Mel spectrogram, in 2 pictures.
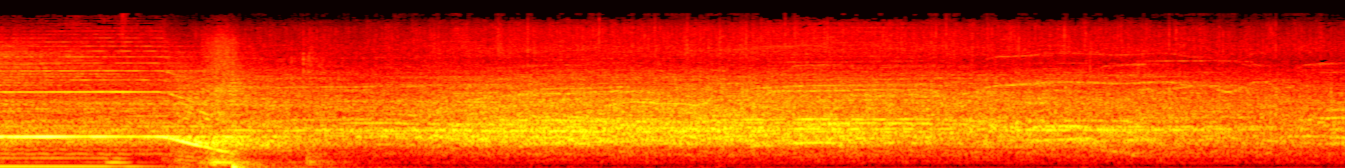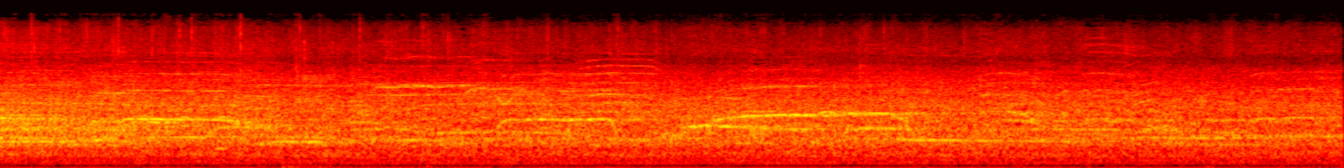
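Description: An electric slide guitar holds the final note of a song with the band, then the slide drops down the neck in a falling glide and the music stops about a second and a half in. An arena crowd then cheers, whoops and applauds, slowly dying down.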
